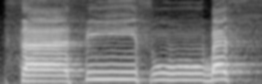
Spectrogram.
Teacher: keluar ujung lidahnya, gigit ujung lidahnya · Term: Huruf tha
